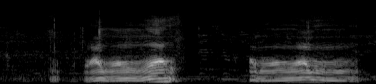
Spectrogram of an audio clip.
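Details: West Highland White Terrier, a pet male dog indoors asking for his treat, making two drawn-out, harmonic, wavering 'talking' moans, each about a second long, with a short pause between them in a small quiet room.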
